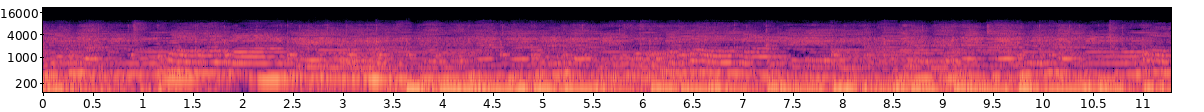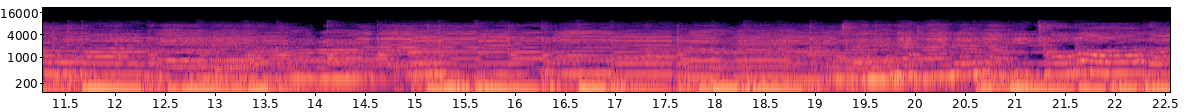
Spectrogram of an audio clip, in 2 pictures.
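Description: Hindustani classical khayal in Raag Jaunpuri: tabla plays a steady rhythmic accompaniment under a female voice and harmonium carrying the melody.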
